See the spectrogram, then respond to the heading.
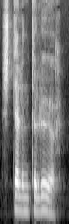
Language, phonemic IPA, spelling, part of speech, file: Dutch, /ˈstɛlə(n) təˈlør/, stellen teleur, verb, Nl-stellen teleur.ogg
- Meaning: inflection of teleurstellen: 1. plural present indicative 2. plural present subjunctive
